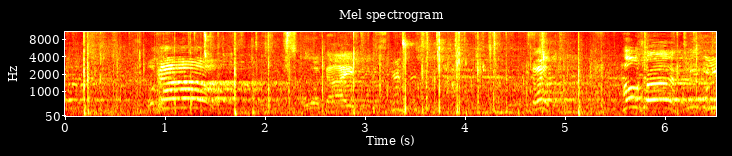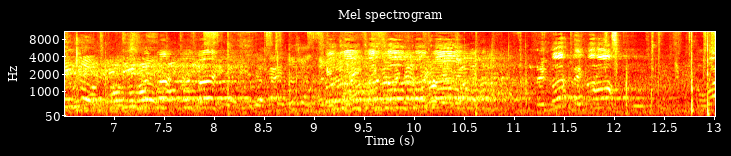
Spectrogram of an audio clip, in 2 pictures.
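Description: Shoes squeak on a hard court surface.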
